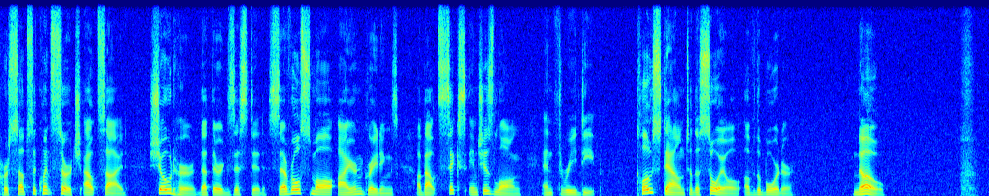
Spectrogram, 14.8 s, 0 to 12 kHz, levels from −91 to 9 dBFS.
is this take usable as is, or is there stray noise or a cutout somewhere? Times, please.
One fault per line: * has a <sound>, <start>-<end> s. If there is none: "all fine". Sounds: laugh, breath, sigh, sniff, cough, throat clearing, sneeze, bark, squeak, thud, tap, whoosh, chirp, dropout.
* has a breath, 14.4-14.7 s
